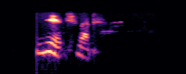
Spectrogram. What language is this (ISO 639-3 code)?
urd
